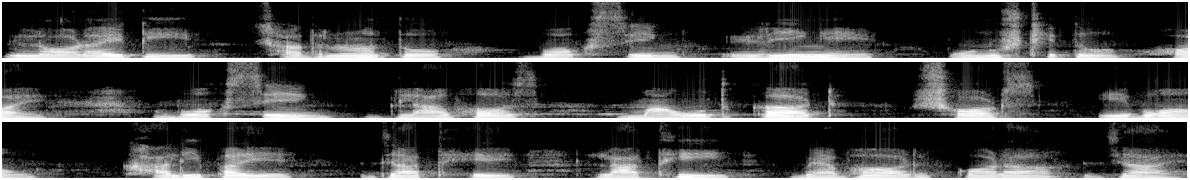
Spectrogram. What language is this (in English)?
Bangla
